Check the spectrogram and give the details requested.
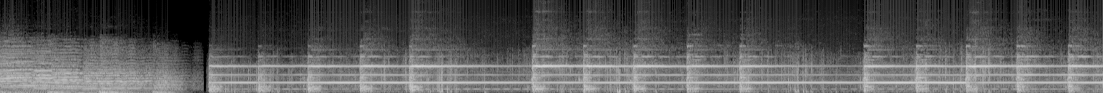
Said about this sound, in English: Five bells. Stand by all stations. Attention, all districts. Five alarm fire, five bells.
